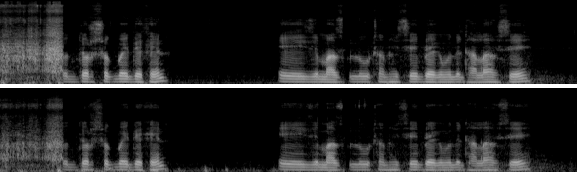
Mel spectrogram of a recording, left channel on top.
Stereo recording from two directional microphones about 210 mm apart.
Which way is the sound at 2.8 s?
5° left (ahead or behind).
